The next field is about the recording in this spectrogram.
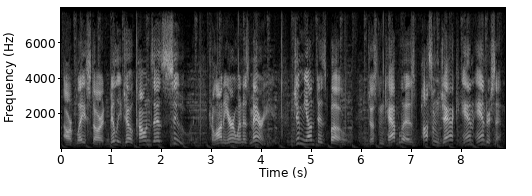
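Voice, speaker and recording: A man announces the closing credits of an audio drama, his voice bright and lively. Faint music plays under him. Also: high voice, normal speed, low-quality recording. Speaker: show announcer.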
